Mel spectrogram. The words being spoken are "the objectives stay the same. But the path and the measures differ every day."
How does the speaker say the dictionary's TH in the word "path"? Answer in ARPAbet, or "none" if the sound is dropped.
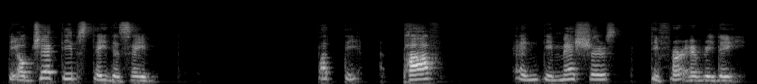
F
